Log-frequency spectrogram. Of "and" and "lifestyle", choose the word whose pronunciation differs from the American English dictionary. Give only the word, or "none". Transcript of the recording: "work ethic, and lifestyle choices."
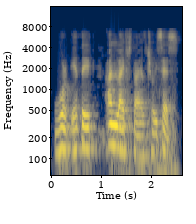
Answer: none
